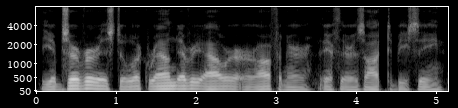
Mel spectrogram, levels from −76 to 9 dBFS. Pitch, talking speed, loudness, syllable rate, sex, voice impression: 90 Hz, 200 wpm, -18 LUFS, 4.9 syllables/s, male, very masculine, very adult-like, very middle-aged, very thick, tensed, powerful, dark, slightly soft, slightly muffled, slightly fluent, very cool, intellectual, very sincere, very calm, very mature, very friendly, very reassuring, unique, slightly elegant, wild, slightly sweet, kind, slightly modest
